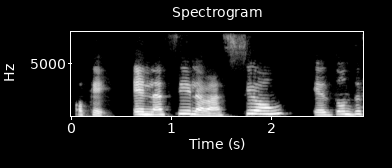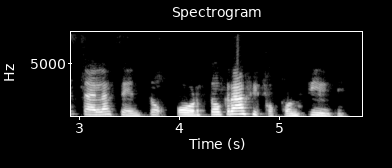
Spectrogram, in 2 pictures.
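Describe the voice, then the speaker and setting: A woman teaching an online class, talking patiently and explaining each step with plenty of fillers. Her voice sits a little high and sounds dry and close to the computer microphone, with no room echo. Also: expressive, slow. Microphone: computer microphone on a video call.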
